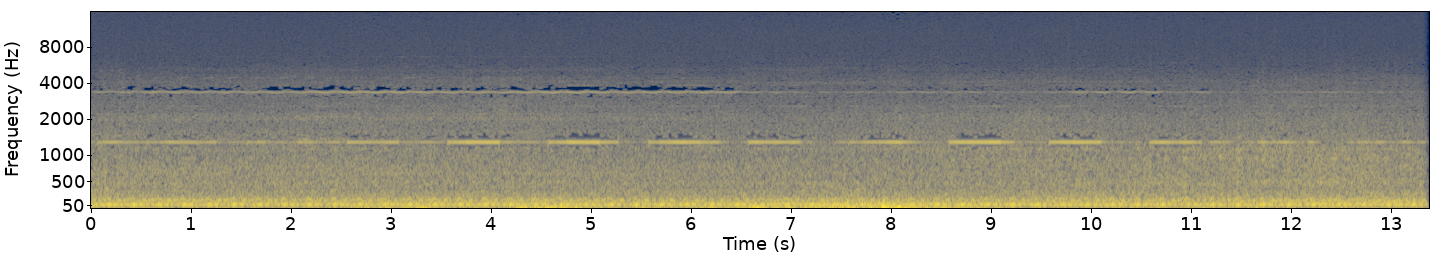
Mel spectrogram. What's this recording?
truck-noise-edit
Edited in Reaper to remove wind noise.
